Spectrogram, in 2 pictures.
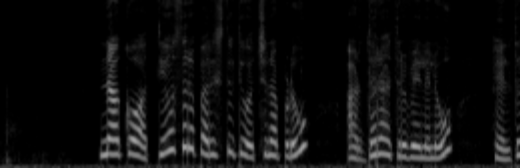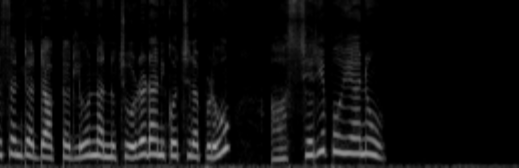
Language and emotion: Telugu, surprised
